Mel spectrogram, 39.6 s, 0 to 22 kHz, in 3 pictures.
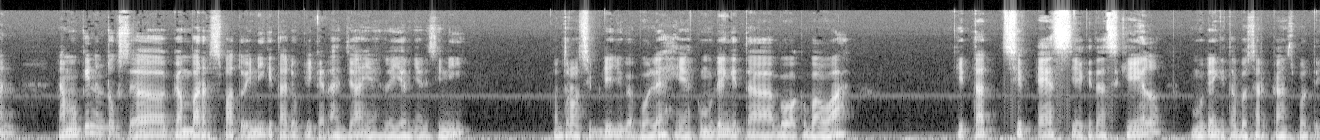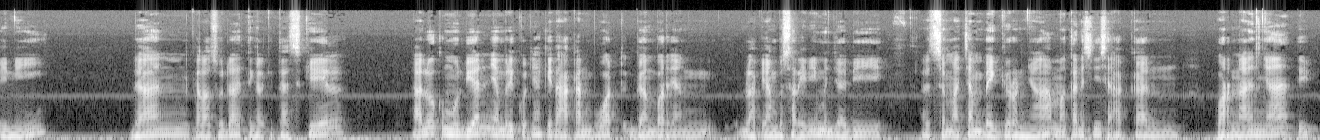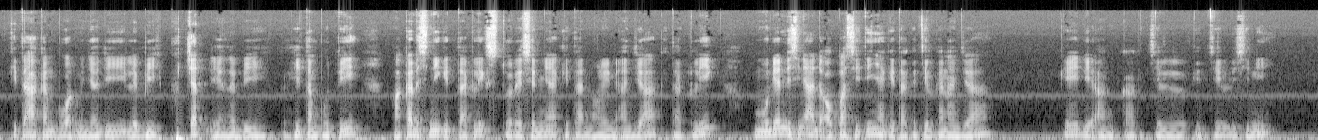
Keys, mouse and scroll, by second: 1.9 right click, 5.1 click, 6.7 click, 10.0 shift+s, 11.5-15.3 drag, 16.9 click, 20.3-21.6 drag, 25.2 click, 27.1 click, 30.0 click, 32.8 click, 35.0-39.5 drag.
